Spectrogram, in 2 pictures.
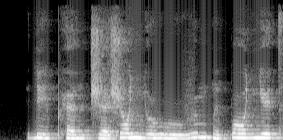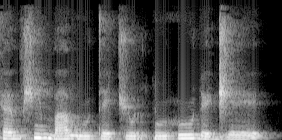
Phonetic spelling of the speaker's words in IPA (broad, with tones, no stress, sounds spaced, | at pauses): ɗ i˨ pʰ ɛ˨ n t͡ʃ ɛ˨ ʃ ɔ˦ ɲ ʊ˦ β uː˨ v ɪ˦ m p ĩ˨ p ɔ˦ ɲ e˦ tʰ ɛ˨ m ʃ ĩ˦ m a˨˦ v uː˨ t e˨ t͡ʃ u˨ r k͡p u˨ h uː˦ ɗ ɪ˨ d͡ʒ e˨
